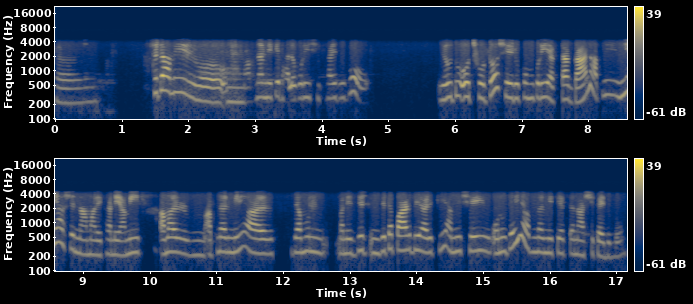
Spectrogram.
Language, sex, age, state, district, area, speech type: Bengali, female, 18-30, West Bengal, Jalpaiguri, rural, conversation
